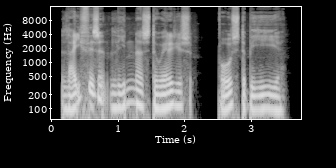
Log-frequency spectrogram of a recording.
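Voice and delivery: put-on Canadian accent drifting toward Irish. Speaker imitates a guy who keeps saying this, in an attempted Canadian accent. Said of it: "that's bordering on Irish".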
